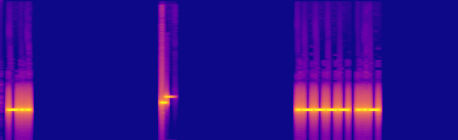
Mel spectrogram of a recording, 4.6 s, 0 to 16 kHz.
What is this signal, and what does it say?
Morse code, heard as a keyed tone, about 40 wpm, 700 Hz. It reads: D 1 U
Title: Two Challenging Letter-Number Combinations 40wpm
